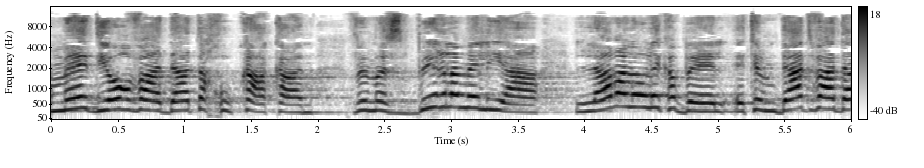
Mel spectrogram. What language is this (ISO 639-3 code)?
heb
